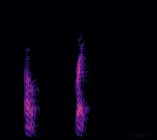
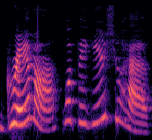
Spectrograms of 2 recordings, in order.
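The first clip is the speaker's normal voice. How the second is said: higher and louder, really playing the part; trying the line again with more gusto; livelier delivery; 9 semitones higher, 7 dB louder than usual. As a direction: sing out the line like a wide-eyed girl. Repeats line with more feeling.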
